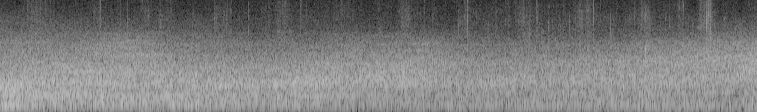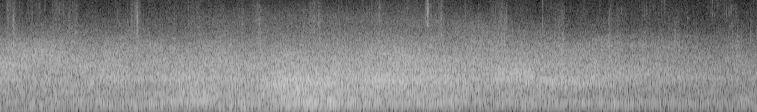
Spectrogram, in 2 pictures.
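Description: Distant engine noise, a steady rush that swells to its loudest about ten to twelve seconds in and then fades, with a few faint sharp ticks over it.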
